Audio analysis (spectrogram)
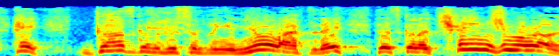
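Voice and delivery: loud, high, eager announcement; excited proclamation. Acted. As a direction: burst in with big news, acted out. Acting an eager bringer of good news.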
